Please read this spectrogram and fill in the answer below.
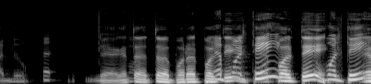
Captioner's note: speaking In Foreign Language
